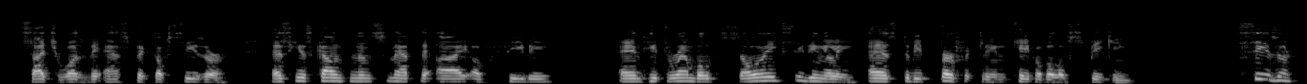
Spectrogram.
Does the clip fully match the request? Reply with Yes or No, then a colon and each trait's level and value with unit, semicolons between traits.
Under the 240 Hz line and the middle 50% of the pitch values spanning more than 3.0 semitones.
Yes: medium, 140 Hz; average, 3.4 semitones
